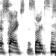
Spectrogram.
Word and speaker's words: Sykeston: Sykeston? – Yeah, Sykeston.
